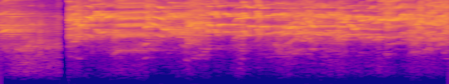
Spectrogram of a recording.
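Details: Rainbow lorikeets in a garden on the Central Coast, New South Wales, Australia, giving a dense, continuous high-pitched screeching chatter, many harsh overlapping notes without pause after a brief break at the start.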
